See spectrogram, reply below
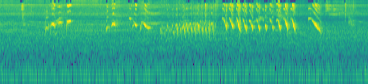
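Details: Young canary singing more and more: scattered sharp chirps, a short buzzy passage, then a quick series of bright repeated notes ending in a downward-sliding whistle.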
